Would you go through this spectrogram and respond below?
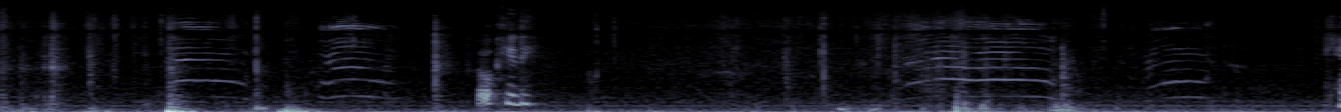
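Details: Cat meowing because it wants to go out of the house: several short rising-falling meows spread across the recording, some faint and some clearer, with low rumbling background noise and brief murmurs of human speech.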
